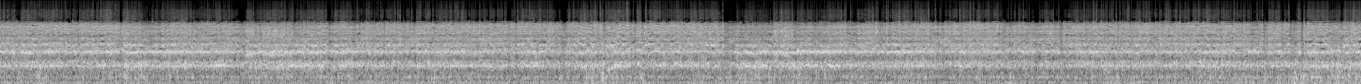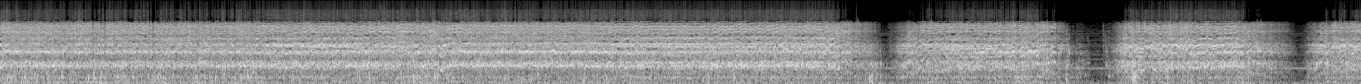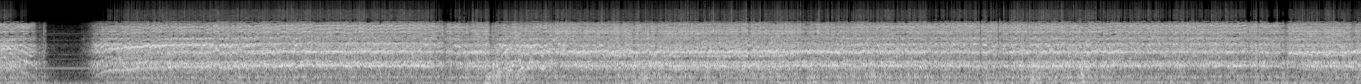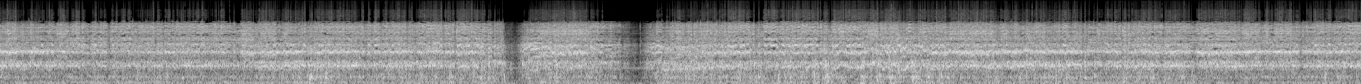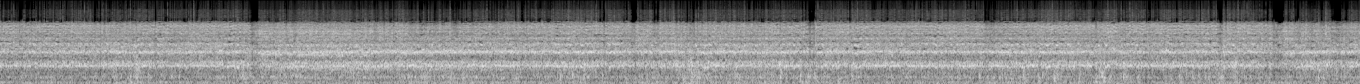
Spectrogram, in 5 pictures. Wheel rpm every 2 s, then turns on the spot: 230, 230, 240, 230, 230, 230, 240, 230, 220, 230, 200, 130, 110, 90, 160, 230, 210, 220, 240, 230, 230, 230, 210, 120, 220, 220, 230, 230, 230, 230, 240, 230, 230, 230.
none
